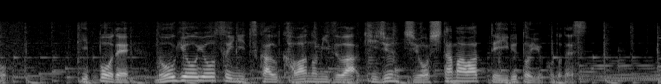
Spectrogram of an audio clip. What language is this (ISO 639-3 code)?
jpn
